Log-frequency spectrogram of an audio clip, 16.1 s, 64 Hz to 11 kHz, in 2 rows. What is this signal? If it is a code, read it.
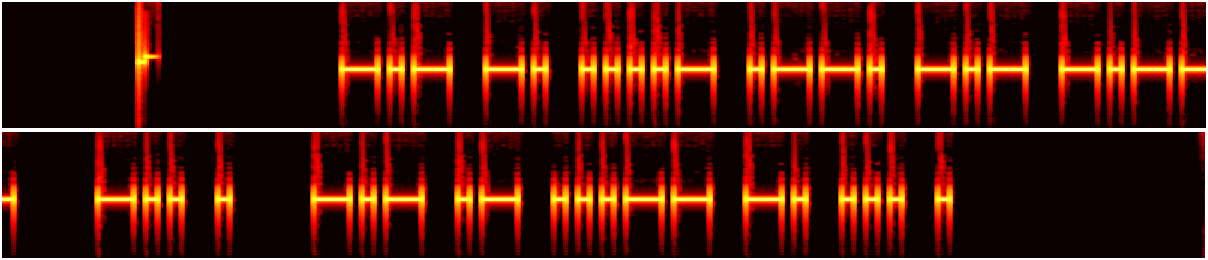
Morse code, heard as a keyed tone, about 16 wpm, 700 Hz. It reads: KN4PKY DE KA3NSE
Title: USA Callsign DE Callsign - 6 Characters - 15wpm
